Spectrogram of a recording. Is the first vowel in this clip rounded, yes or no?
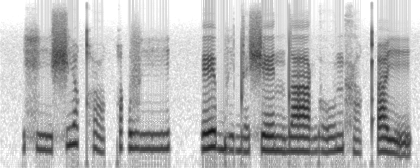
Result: no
